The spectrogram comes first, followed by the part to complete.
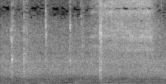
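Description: Fingers mixing rice into fried instant noodles on a plate, giving a few soft clicks over a steady hiss and low hum.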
